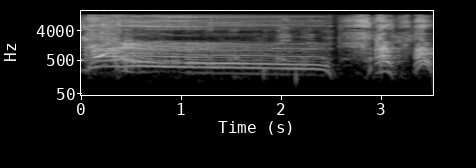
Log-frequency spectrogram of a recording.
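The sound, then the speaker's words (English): A wolf lets out a long, steady howl that holds one pitch for a couple of seconds, then breaks off into a few short, rising and falling calls. “I don't know why the wolf works so.”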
